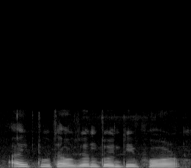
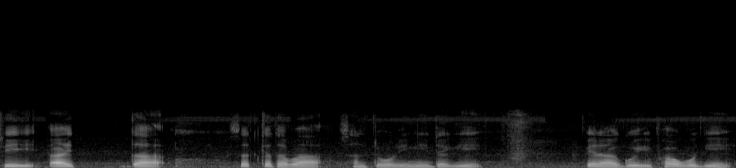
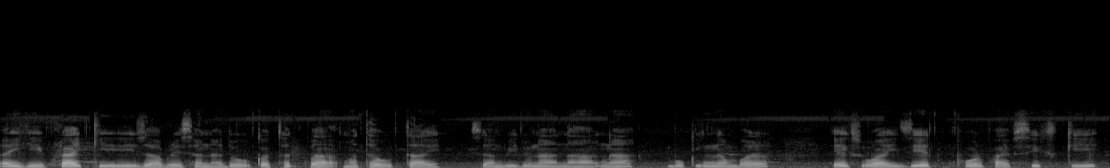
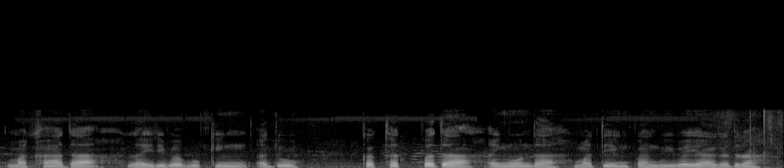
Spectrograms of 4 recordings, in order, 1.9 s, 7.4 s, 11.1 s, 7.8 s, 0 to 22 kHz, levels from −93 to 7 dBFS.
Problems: background conversations at intervals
